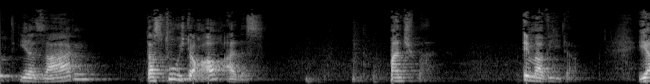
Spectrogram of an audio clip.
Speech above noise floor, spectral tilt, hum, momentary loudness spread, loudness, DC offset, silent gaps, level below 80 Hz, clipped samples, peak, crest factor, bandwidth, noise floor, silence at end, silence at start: 36 dB; -4.5 dB/octave; none; 16 LU; -20 LUFS; under 0.1%; none; -64 dBFS; under 0.1%; 0 dBFS; 22 dB; 14 kHz; -55 dBFS; 0 s; 0 s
